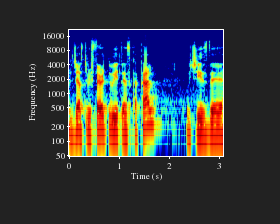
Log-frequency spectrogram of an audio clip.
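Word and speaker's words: קקל: so I will just refer to it as kakal which is the how we pronounce it the the acronyms we pronounce in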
